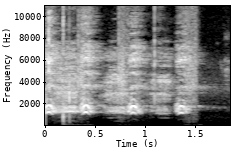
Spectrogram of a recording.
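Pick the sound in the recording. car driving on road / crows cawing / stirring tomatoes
crows cawing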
